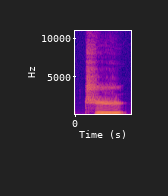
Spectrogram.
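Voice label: "chi", Chinese, second tone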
